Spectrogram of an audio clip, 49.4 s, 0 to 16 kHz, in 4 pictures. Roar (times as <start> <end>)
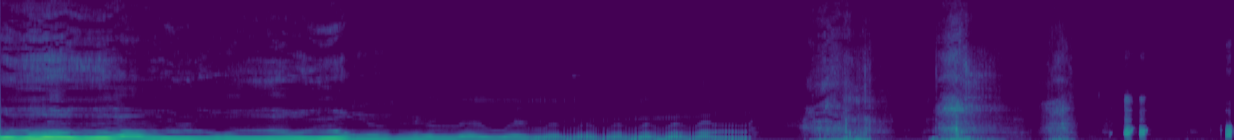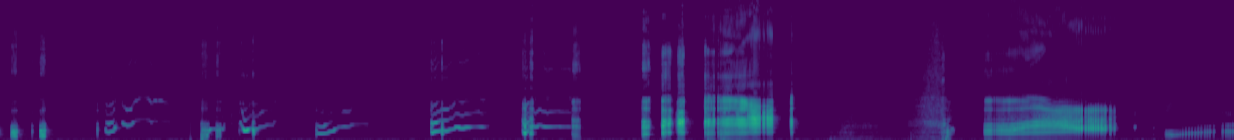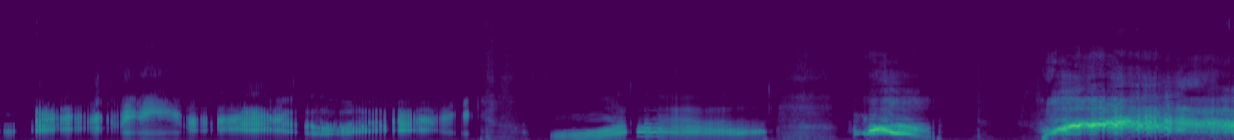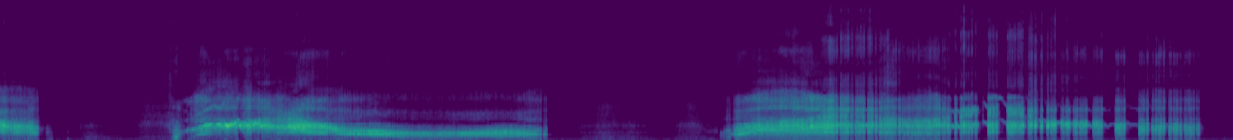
6.6 10.1, 39.0 42.5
